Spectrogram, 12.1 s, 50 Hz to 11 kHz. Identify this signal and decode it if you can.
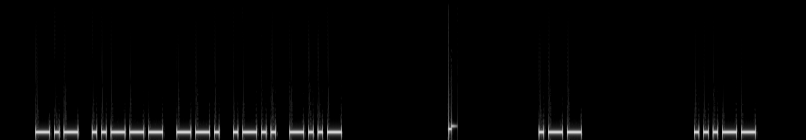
Morse code, heard as a keyed tone, about 17 wpm, spaced as for 11 wpm, 700 Hz. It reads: K2GLX W3
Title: USA Call Signs - 5 Characters - 8x Character Spacing - 17wpm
